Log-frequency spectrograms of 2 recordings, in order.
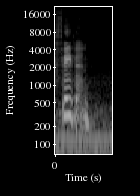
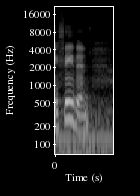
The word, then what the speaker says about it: Feven: So my name is spelt Feven, but my parents have always called me Faven. – With a V. – Like, the way they pronounce it in my language, and the way my grandma says it, and, like, my aunts and uncles and everybody back home, they say Faven.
